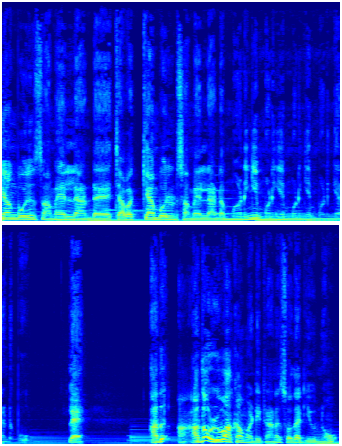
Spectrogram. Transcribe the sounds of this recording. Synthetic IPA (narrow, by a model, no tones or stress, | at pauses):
aːnpo̞ːlumsɐmɐjɐlːaːɳɖet͡ɕɐʋɐkʲːaːnpo̞ːlumsɐmɐjɐmlːaːɳɖɨmiɳiŋːɨmiɳiŋːɐmiɳiŋːɐmːiɳiɲːaːɳɖɨpoːum | leː | ɐðɨʔɐðɨuɻuʋaːkːaːnʋeːɳɖiʈːaːɳɨsoːðɐʈjunoː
